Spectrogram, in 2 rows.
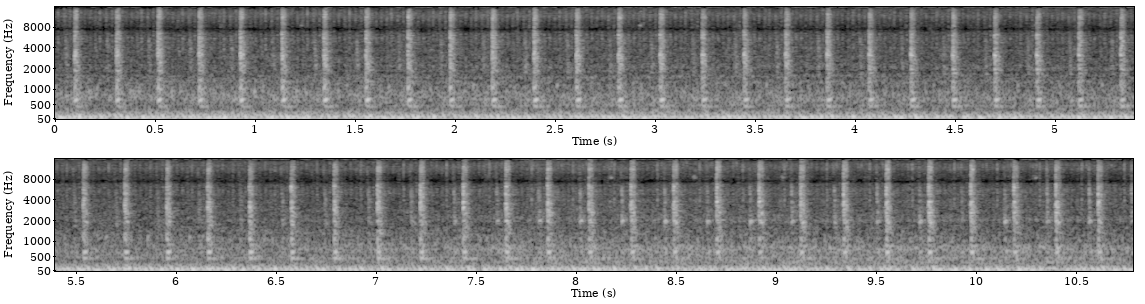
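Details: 2013 Chevrolet Caprice 2WD sedan, engine knock, sold as a tow-away: sharp, even ticking knocks at about two and a half per second at idle, standing out clearly over the engine.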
